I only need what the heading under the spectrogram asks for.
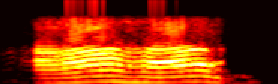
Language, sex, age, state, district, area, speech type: Sindhi, male, 18-30, Maharashtra, Mumbai Suburban, urban, conversation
